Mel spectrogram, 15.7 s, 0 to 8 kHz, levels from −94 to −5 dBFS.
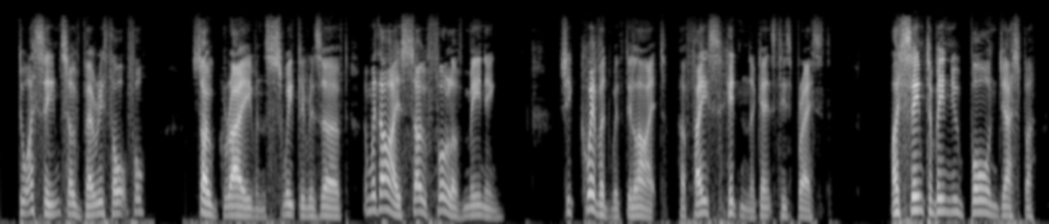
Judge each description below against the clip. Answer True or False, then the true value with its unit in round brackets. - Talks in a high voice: False (130 Hz)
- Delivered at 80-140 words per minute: True (135 wpm)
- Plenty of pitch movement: True (5.8 semitones)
